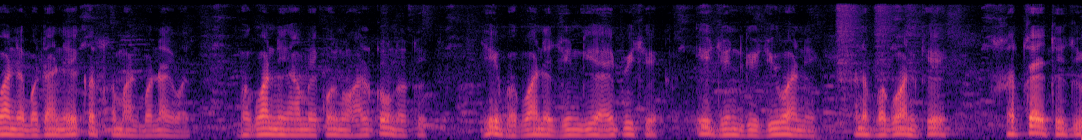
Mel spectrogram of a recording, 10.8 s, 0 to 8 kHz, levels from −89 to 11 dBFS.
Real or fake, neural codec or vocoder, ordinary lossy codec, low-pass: real; none; none; 7.2 kHz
